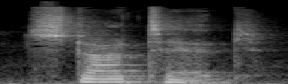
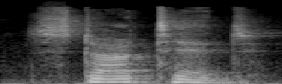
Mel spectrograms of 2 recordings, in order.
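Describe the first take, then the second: No difference in how they are said.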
